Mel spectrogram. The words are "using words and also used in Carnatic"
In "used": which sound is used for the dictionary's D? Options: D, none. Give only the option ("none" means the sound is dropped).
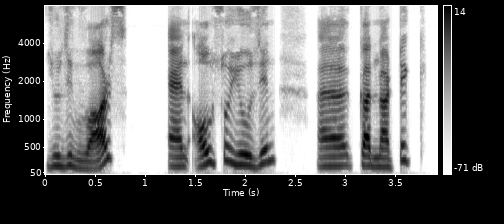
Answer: none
